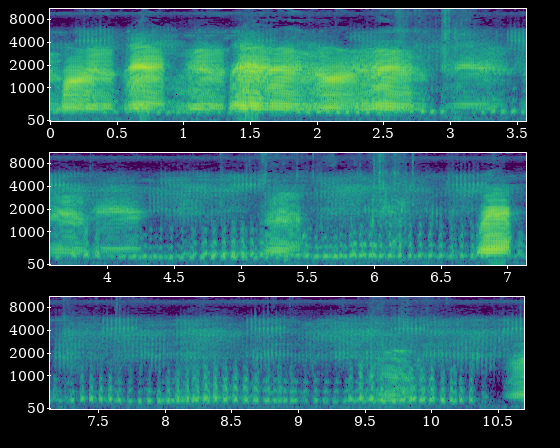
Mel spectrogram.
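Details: Yellow Indian bullfrogs croak in a village. Loud rasping pulsed calls open the recording, then fainter overlapping croaks continue in the background with one strong call midway.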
